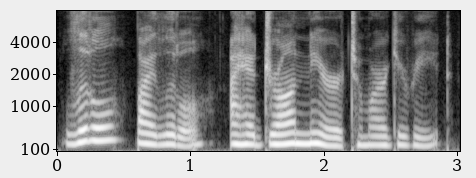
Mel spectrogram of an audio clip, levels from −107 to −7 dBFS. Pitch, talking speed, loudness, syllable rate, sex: 205 Hz, 180 wpm, -16 LUFS, 5.6 syllables/s, female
